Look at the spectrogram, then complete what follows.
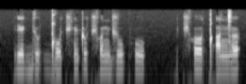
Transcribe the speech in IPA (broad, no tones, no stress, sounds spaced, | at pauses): ɾʲ e ɡʲ u ɡ͡ǃ o t͡ʃʰ ĩ ʈ u t͡ʃʰ ɤ n d͡ʒ u pʰ u | t͡ʃʰ ɤ ǃʼ a ŋ͡ǀ ə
